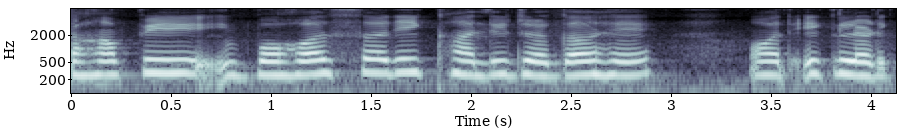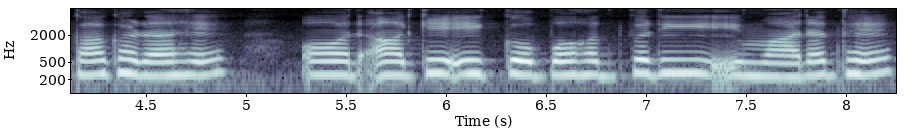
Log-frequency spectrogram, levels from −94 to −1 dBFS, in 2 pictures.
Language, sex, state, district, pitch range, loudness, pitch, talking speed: Hindi, female, Jharkhand, Jamtara, 255-280 Hz, -15 LUFS, 260 Hz, 140 wpm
